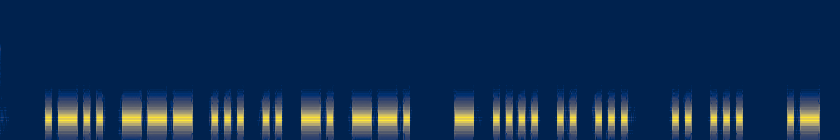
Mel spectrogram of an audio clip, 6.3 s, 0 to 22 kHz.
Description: Morse code, heard as a keyed tone, about 25 wpm, 600 Hz. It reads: LOSING THIS IS A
